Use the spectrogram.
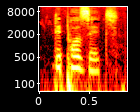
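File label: "deposit", English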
